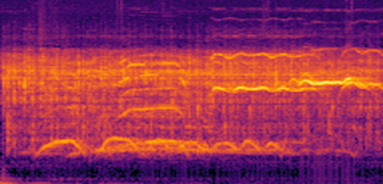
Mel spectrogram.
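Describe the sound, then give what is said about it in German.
A steady burst of crowd applause and cheering fills the few seconds, with whistles and shouting voices rising over dense clapping and no one speaking. “Wer es bis hierhin geschafft hat, ja, wir sind hat wieder, Applaus verdient.”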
